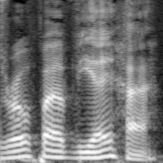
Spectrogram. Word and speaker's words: ropa vieja: It was ropa vieja, and that was flank steak.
